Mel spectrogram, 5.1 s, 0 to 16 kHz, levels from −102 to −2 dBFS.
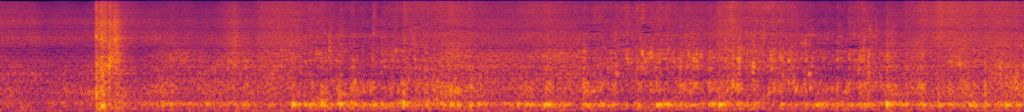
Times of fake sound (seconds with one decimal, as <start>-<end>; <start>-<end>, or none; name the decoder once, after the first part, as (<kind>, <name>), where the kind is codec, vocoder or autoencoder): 0.0-1.5 (autoencoder, DAC-VAE); 2.2-2.9; 4.4-5.1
